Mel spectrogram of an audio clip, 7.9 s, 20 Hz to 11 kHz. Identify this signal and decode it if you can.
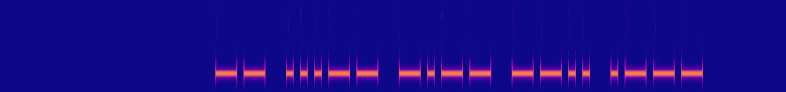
Morse code, heard as a keyed tone, about 17 wpm, 700 Hz. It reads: M3YZJ
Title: DXCC-100 Call Signs - 5 Characters - 17wpm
